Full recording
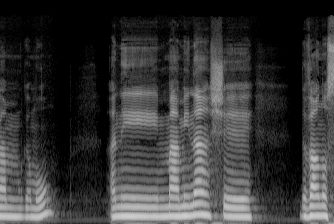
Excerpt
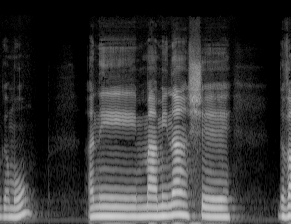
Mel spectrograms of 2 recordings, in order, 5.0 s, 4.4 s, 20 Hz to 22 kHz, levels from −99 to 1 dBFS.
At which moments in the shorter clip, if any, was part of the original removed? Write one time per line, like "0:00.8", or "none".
none

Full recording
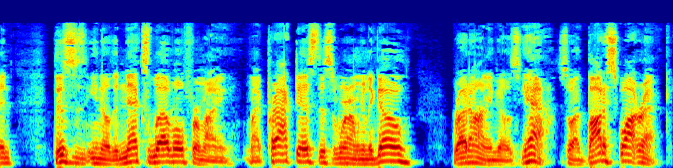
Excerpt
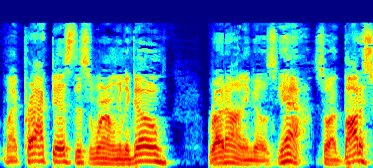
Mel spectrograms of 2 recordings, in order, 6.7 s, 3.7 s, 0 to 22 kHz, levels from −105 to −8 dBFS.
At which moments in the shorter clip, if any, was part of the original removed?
none

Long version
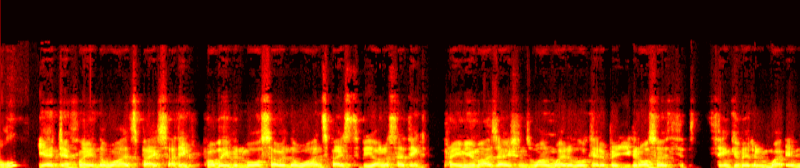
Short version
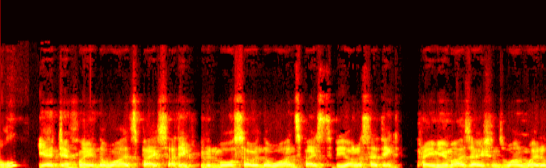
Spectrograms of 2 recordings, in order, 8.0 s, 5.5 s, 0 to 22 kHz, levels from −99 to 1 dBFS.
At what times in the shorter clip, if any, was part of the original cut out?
0:02.0

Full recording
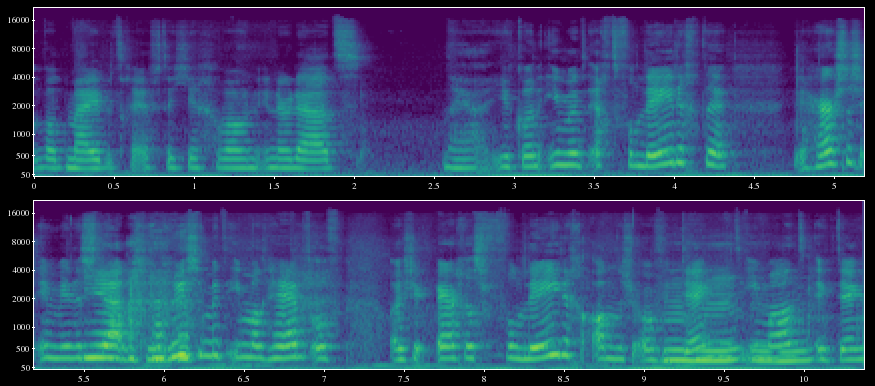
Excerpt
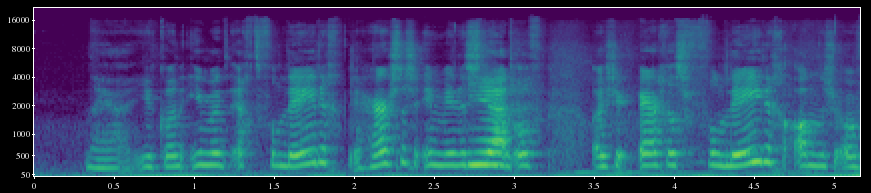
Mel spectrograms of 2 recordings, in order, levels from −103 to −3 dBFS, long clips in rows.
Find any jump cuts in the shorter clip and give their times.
0:01.9
0:03.0

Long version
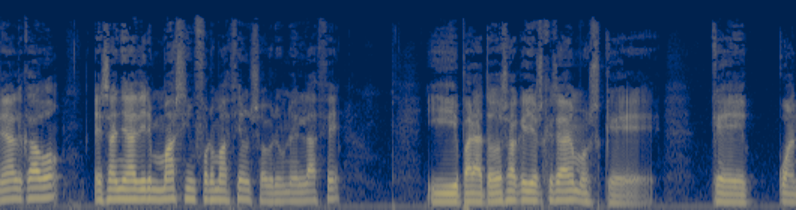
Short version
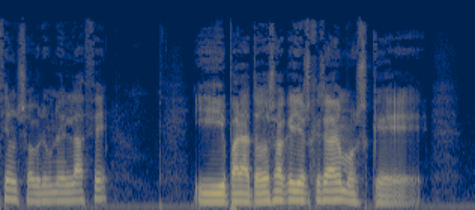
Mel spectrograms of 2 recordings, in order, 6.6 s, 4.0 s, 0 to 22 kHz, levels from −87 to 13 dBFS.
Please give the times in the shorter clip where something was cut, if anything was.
none

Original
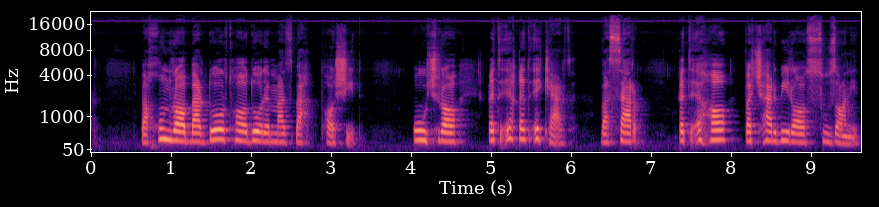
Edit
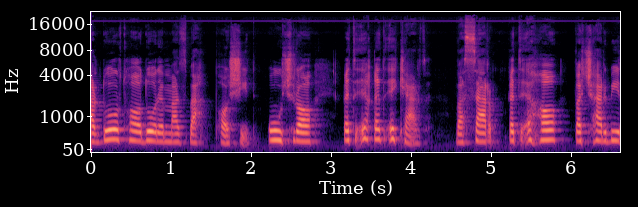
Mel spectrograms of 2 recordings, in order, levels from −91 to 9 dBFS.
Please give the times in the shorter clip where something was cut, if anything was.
0:02.1
0:05.1

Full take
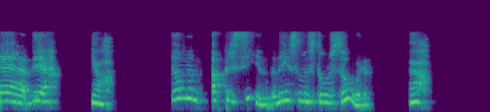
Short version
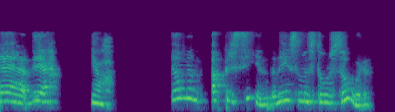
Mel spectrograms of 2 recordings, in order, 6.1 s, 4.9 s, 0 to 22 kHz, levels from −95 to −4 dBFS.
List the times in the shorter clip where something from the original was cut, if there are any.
none

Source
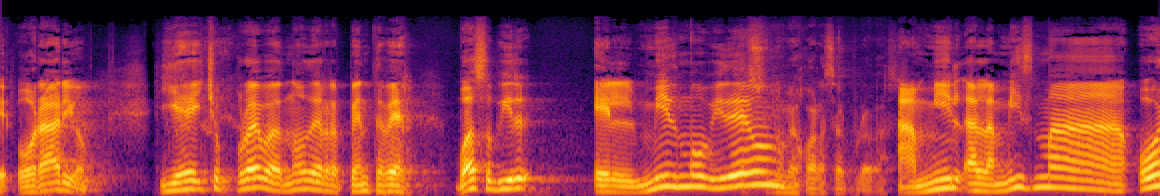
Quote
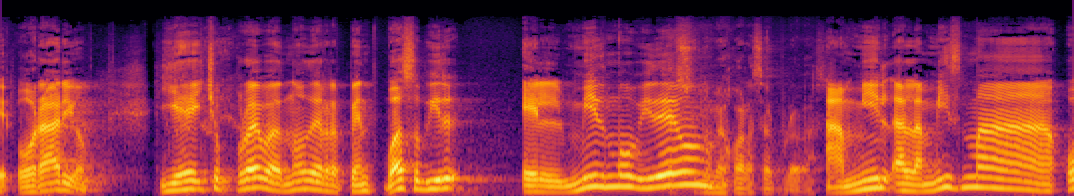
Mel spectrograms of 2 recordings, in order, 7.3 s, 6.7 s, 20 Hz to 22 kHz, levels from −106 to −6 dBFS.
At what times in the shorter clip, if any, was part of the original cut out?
0:02.3

